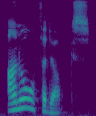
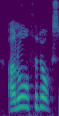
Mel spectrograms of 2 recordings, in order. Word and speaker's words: unorthodox: TV today's word is unorthodox it is pronounced unorthodox and it's spelled you n o r t h o d o x think um or and then the letter O and then dock spelled D X unorthodox means the opposite of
